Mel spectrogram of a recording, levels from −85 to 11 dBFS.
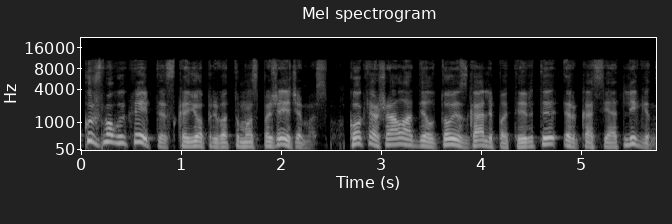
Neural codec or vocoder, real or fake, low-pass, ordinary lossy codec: vocoder, 44.1 kHz, 128 mel bands, Pupu-Vocoder; fake; 10.8 kHz; Opus, 32 kbps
